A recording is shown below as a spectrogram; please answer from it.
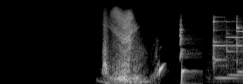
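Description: Cartoon-style outro sound effects: after about a second of silence, a short swish, then a quick rising plop and a sharp click near the end.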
